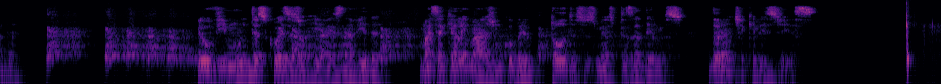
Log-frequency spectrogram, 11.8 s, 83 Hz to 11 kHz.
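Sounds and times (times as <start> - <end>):
dog barks: 0.6 - 2.5, 3.5 - 7.4
speech: 2.5 - 10.2.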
